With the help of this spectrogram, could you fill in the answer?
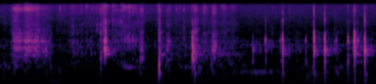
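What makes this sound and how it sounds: A small, hollow brown cardboard Magenesis product box, its contents unseen, is held in both hands and tapped and scratched with long painted nails. A soft scratchy rustle opens the clip, followed by dry, short taps with a hollow midrange knock and bright clicky edges. The taps come closer together toward the end.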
